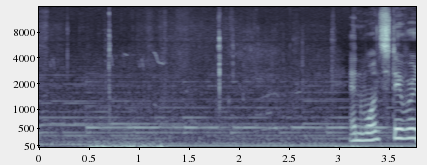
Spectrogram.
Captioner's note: lips smacking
